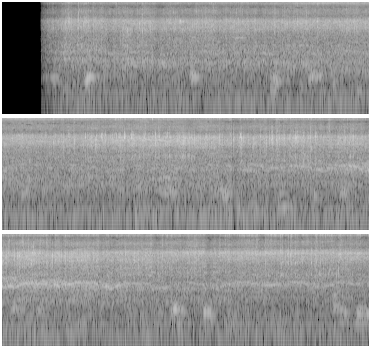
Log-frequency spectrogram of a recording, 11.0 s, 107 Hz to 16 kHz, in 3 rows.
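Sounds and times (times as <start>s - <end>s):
toy train motors whirring: 0.4s - 11.0s
wheels on plastic rails: 0.4s - 11.0s.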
